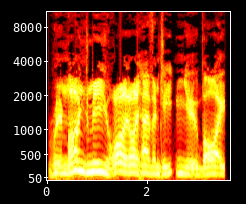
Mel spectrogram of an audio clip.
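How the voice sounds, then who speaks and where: A slow, raspy, creaking voice plays a surly old brute in a fairy tale game. He is sour, threatening and theatrical. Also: mid-range voice, a bit bright, no room sound, studio quality, full character voice. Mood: menacing. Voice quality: gravelly, rasping. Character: surly, foul-mouthed old brute of a villain. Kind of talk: theatrical video game cartoon acting.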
